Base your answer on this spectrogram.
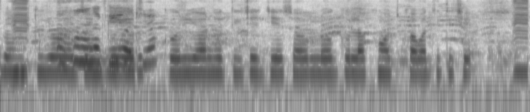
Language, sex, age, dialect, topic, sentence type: Bengali, female, 18-24, Western, banking, statement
